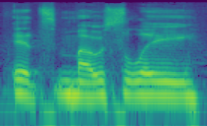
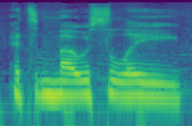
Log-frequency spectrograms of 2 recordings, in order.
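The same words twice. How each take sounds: The two takes are said the same way.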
